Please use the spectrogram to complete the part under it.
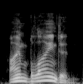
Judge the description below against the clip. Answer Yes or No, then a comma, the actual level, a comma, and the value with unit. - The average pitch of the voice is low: Yes, low, 130 Hz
